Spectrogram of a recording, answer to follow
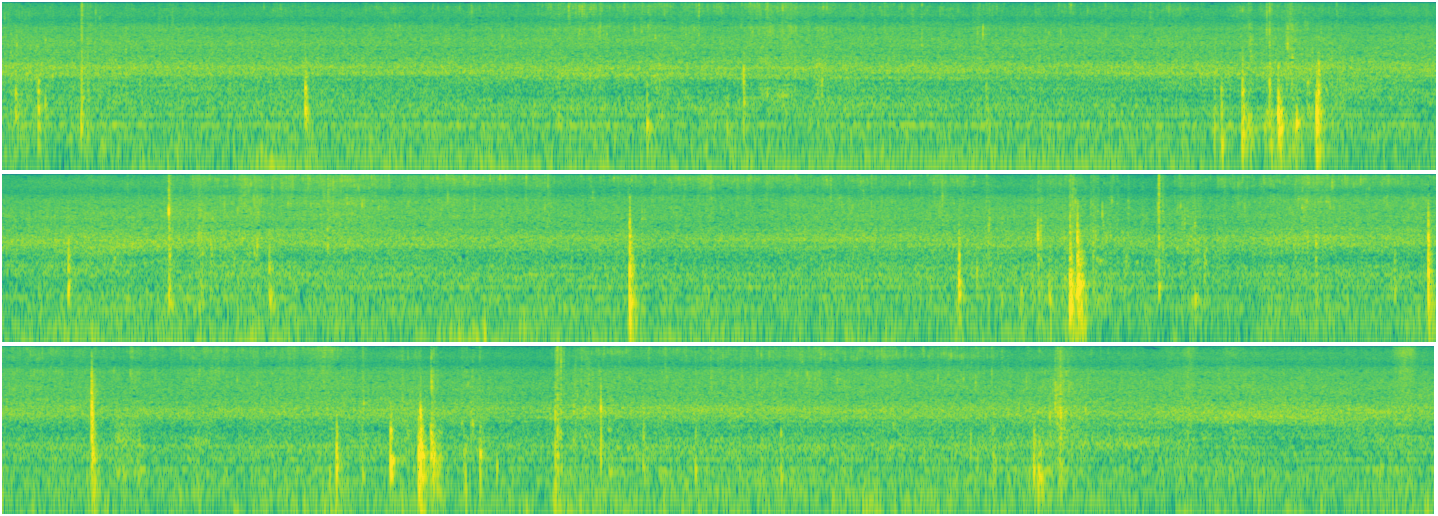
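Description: A squeezed two-liter plastic bottle sprinkling liquid feed onto seedling trays: scattered sharp crackles and knocks from the plastic, the loudest a little past halfway, over a steady low hiss.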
